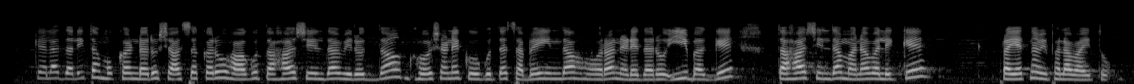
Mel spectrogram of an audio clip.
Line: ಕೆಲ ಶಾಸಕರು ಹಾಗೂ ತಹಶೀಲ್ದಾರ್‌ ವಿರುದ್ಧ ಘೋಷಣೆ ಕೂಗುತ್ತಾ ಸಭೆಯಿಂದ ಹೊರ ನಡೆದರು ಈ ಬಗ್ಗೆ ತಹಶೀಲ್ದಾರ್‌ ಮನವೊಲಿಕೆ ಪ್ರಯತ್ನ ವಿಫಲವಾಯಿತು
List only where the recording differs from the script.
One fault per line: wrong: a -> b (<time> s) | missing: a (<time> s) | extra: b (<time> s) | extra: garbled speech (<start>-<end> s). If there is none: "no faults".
extra: ದಲಿತ ಮುಖಂಡರು (0.6 s)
